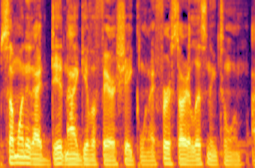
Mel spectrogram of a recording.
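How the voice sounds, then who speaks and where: Very deep, low male voice over noticeable background noise. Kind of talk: casual enthusiastic video intro.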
